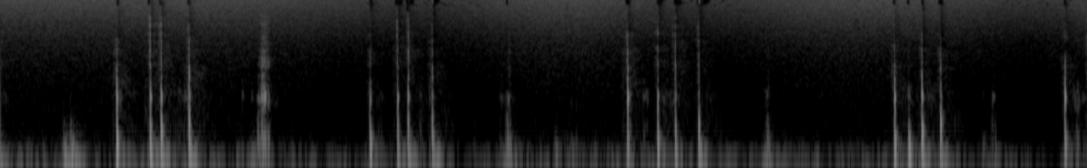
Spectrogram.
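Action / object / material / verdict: tap / cork coaster / cork / none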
